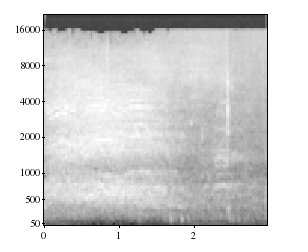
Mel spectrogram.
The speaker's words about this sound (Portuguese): Posso podem dar um glória a Deus bem alto aí, irmão?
